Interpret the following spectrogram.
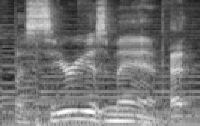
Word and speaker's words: Asterius: Asterius? A serious man. We only is it fun. No, because it's not spelled like a serious man, but it's a serious man.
